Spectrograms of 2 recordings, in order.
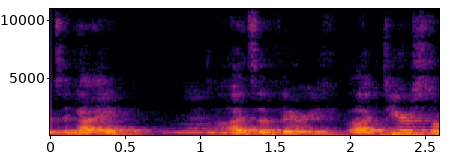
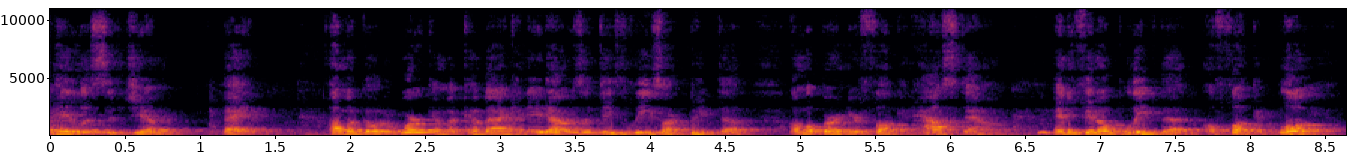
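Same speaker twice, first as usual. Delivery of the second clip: low, controlled mock threat; menacing threat; 7 semitones lower than usual. Fed-up man to neighbor about leaves, mock menacing. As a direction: warn him low and matter-of-fact.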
